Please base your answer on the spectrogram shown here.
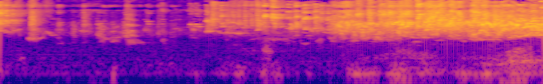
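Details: Sparse single chirps from aviary budgerigars soon swell into a loud, steady chorus of overlapping warbled chatter.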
